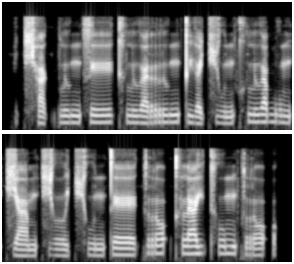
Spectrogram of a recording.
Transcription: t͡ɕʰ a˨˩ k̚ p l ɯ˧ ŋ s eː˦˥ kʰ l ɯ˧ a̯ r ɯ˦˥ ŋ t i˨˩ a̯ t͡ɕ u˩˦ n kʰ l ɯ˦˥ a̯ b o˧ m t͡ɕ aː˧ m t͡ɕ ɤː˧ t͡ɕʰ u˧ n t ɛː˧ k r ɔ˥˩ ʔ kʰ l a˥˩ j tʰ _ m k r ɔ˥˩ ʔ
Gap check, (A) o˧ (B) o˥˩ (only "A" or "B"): B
